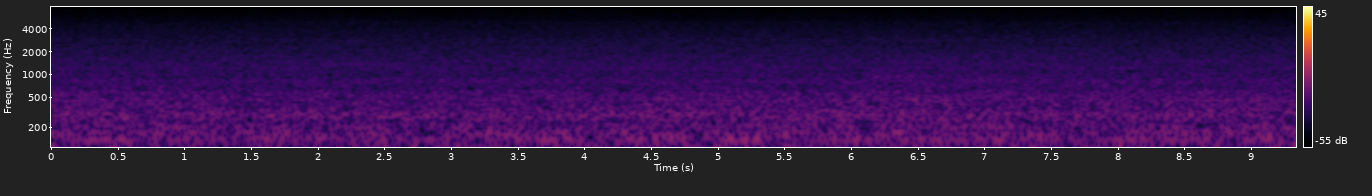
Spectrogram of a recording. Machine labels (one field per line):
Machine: fan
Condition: normal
